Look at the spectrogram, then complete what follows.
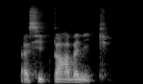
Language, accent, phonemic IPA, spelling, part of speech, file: French, France, /a.sid pa.ʁa.ba.nik/, acide parabanique, noun, LL-Q150 (fra)-acide parabanique.wav
- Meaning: parabanic acid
